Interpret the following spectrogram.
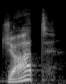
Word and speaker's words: JWT: way, I found out some people pronounce that JOT. I don't know. This is like the new GIF versus GIF argument. I'm going to go with JWT.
